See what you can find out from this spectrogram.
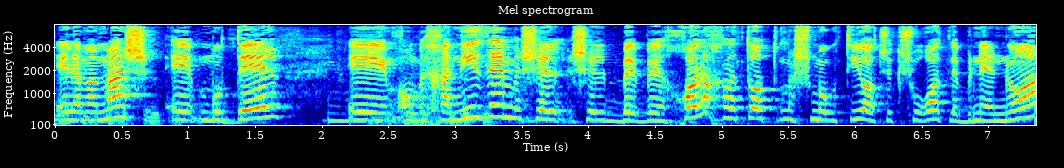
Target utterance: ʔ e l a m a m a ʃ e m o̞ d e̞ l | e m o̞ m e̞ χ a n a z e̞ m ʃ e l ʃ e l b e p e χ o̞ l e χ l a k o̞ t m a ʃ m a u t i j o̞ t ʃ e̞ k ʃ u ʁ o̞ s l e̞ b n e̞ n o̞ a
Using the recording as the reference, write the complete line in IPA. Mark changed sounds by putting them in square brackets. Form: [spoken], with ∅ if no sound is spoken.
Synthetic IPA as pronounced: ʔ e l a m a m a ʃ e m o̞ d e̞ l | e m o̞ m e̞ χ a n [i] z e̞ m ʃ e l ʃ e l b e [b] e χ o̞ l [a] χ l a [t] o̞ t m a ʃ m a u t i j o̞ t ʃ e̞ k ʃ u ʁ o̞ [t] l e̞ b n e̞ n o̞ a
